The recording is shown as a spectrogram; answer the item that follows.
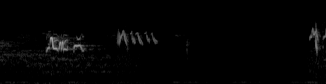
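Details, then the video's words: A robin in the snow in winter sings high, thin, warbling phrases with quick trills, falls silent, then starts another bright phrase; no other sounds are clear. "Robin in the snow and it's song"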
